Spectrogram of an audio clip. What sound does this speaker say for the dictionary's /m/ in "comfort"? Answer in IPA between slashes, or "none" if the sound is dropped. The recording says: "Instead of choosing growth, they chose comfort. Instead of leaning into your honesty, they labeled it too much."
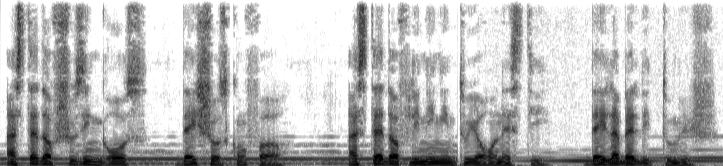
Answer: none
